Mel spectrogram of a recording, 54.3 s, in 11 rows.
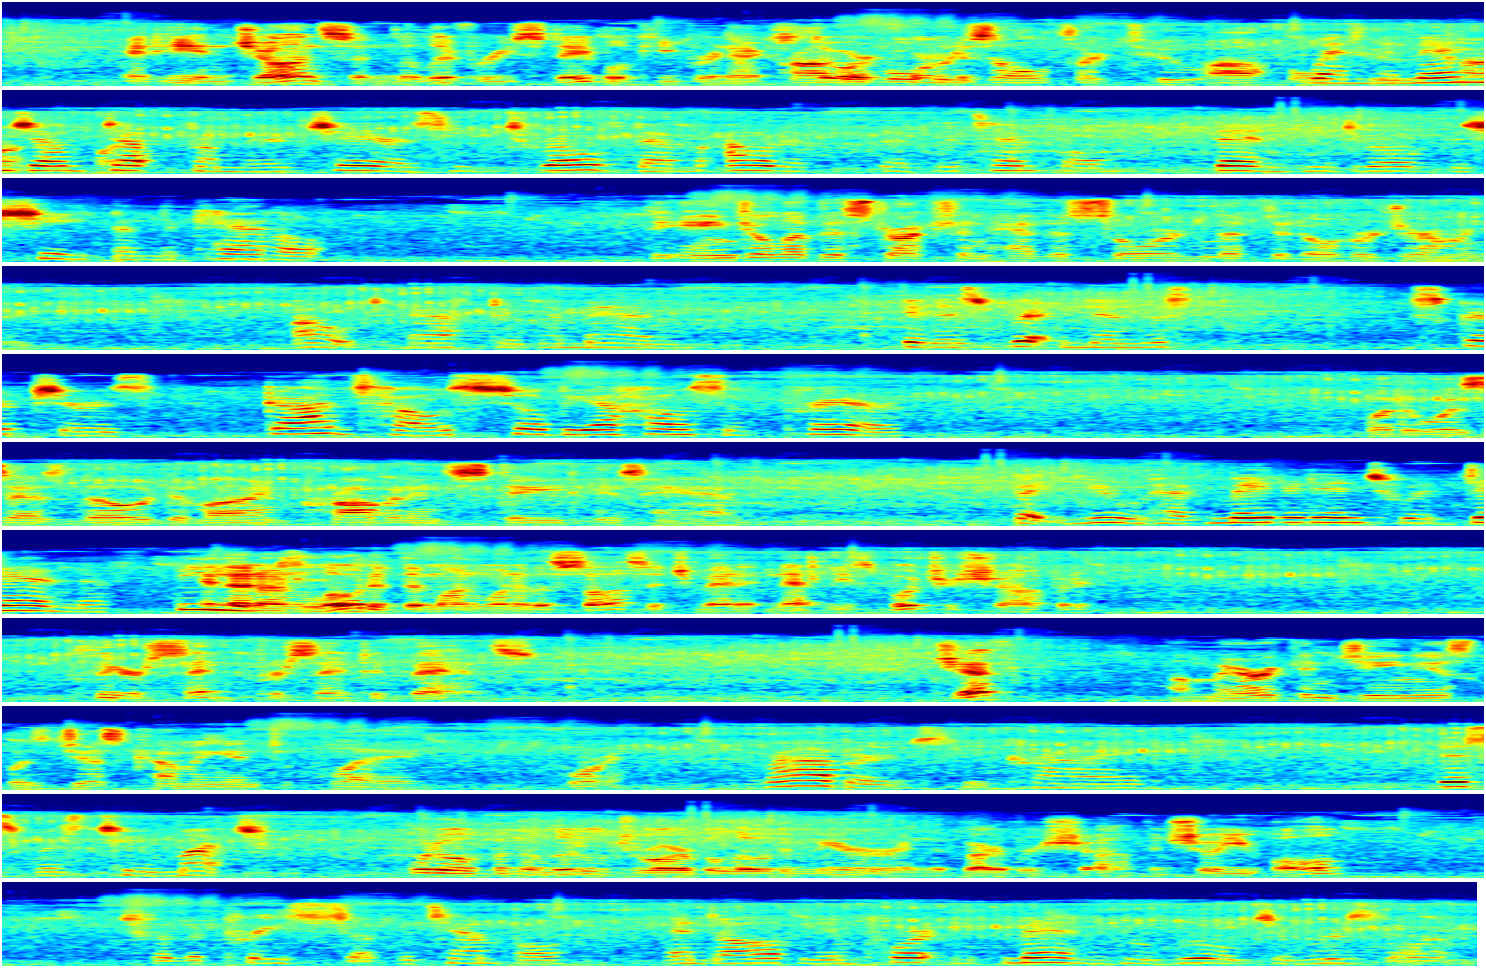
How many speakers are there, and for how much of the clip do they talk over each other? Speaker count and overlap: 3, about 5%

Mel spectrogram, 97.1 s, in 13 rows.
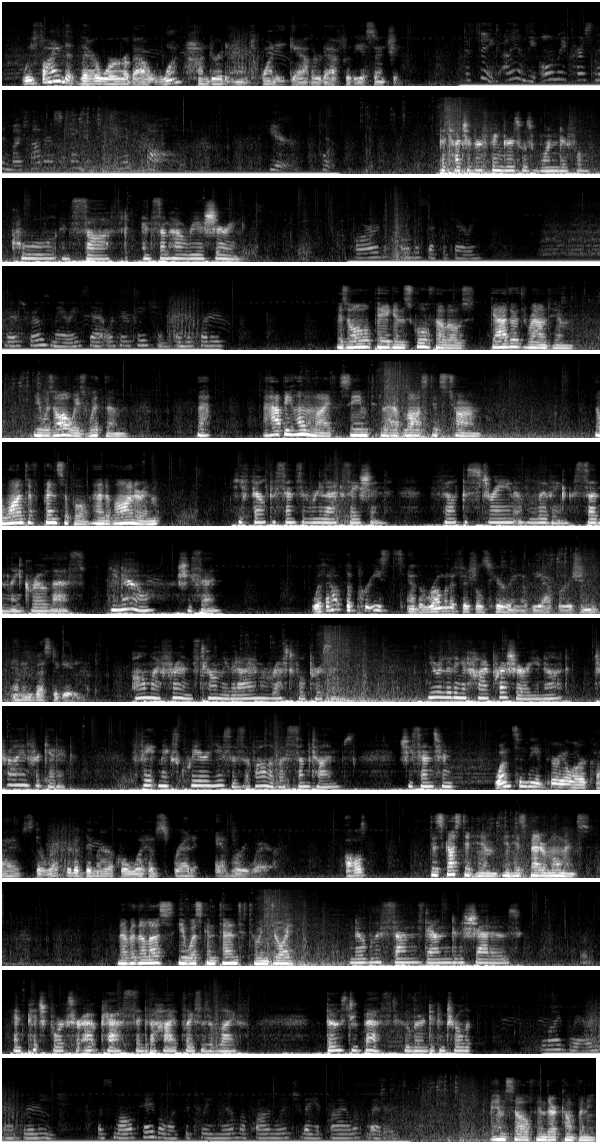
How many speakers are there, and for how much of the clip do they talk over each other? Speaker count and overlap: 5, no overlap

